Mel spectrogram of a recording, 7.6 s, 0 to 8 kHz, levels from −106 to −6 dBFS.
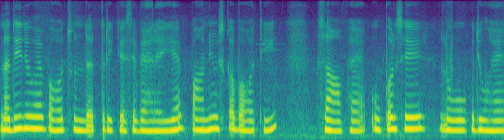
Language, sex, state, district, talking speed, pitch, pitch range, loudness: Hindi, female, Punjab, Pathankot, 165 wpm, 225 Hz, 215-245 Hz, -14 LUFS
